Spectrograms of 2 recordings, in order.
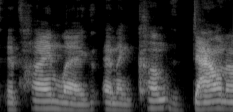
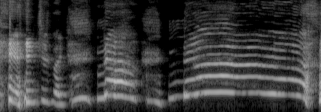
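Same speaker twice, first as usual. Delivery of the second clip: high, loud laughing squeal; laughing so hard it squeals; laughing cry; 6 dB louder, much slower than usual. Real, not acted. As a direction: laugh through a mock scream.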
